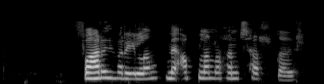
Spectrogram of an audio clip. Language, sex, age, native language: Icelandic, female, 13, Icelandic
